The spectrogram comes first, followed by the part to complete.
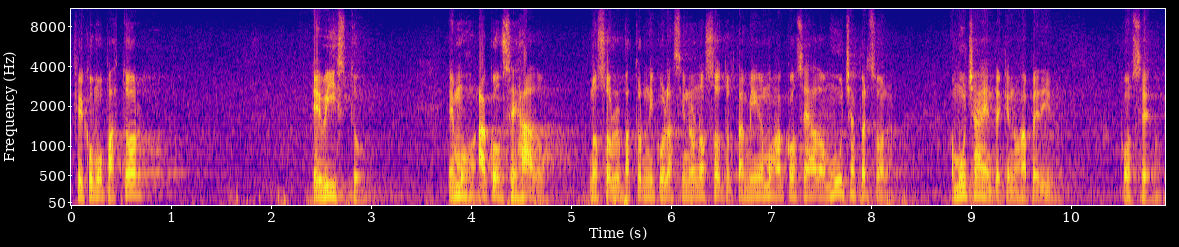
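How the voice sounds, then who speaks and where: A man preaching a sermon with a bright, forceful voice, a little higher than most men. He hammers his points through repetition in a steady preaching cadence. The recording carries a long church hall echo over faint room noise. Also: fairly quick, long pauses. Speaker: pastor.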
